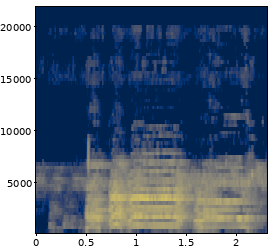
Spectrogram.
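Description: A native rooster crows once in Siquijor, Philippines, a loud, drawn-out cock-a-doodle-doo with a strained, falling finish, heard close and clear against a quiet background.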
